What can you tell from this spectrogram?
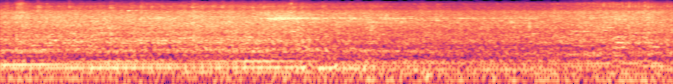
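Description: Street traffic: a nearby motor vehicle's engine running with a steady low hum that drops a little in pitch a bit after two seconds in.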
